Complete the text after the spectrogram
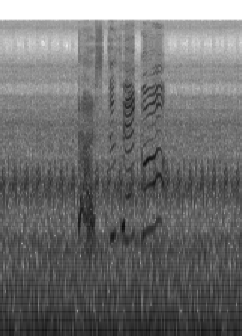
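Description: Electronic game sound effects chirp and rise quickly in pitch.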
